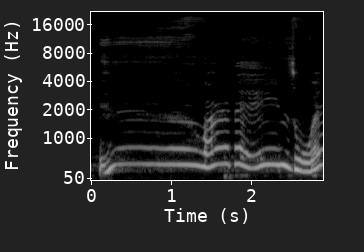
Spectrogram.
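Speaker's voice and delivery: high, slow, whiny ew of disgust; disgusted whine. Retold or imitated. Complaining about wet breakfast eggs, high whiny disgust. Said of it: "I was just like".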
